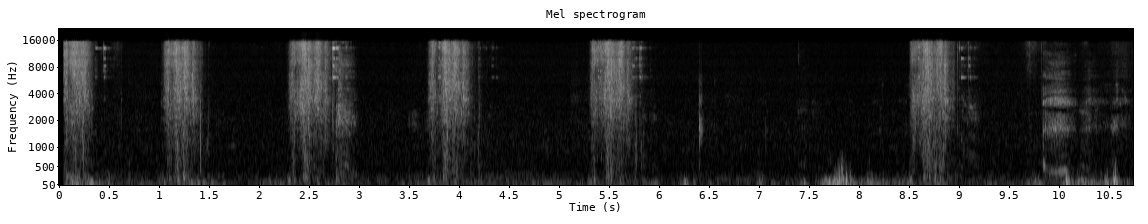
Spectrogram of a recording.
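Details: Fox red Labrador Retriever in a sneezing fit, seven explosive sneezes, each a sharp broad burst of breath, coming about every one to one and a half seconds, with a brief thud and light noises in between.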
